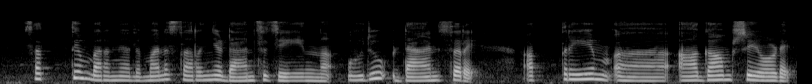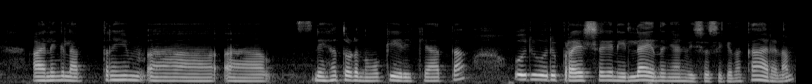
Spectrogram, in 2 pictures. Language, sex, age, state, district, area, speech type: Malayalam, female, 30-45, Kerala, Alappuzha, rural, spontaneous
